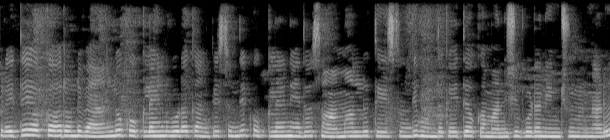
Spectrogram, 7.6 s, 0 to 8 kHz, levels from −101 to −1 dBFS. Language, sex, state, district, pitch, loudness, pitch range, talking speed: Telugu, female, Andhra Pradesh, Visakhapatnam, 255 Hz, -24 LUFS, 240-265 Hz, 150 wpm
